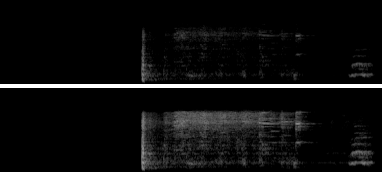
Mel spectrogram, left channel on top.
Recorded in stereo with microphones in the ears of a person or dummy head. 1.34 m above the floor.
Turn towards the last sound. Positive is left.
turn(degrees=-55)  # may be behind; listen again after turning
